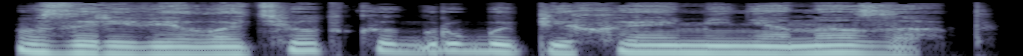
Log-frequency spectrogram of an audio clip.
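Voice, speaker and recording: A woman narrating a story in the first person, in a calm, measured, subdued way. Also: low voice, no echo, clean studio sound.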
